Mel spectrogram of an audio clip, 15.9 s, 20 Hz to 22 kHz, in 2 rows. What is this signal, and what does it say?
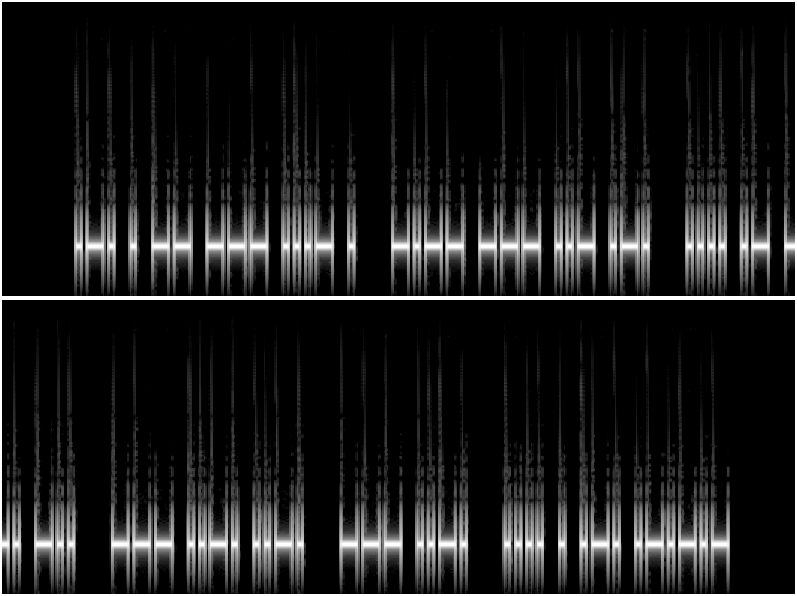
Morse code, heard as a keyed tone, about 22 wpm, 700 Hz. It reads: REMOVE YOUR HAND OFF OF HER.
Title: Sentences from Top 1000 Words - Review Part 5 - 22wpm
